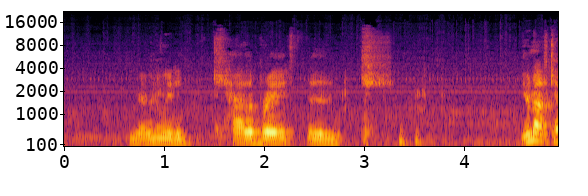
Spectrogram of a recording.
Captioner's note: chuckles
